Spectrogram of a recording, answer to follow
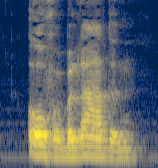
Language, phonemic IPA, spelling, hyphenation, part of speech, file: Dutch, /ˌoː.vər.bəˈlaː.də(n)/, overbeladen, over‧be‧la‧den, verb, Nl-overbeladen.ogg
- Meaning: 1. to overcharge 2. to burden, to encumber excessively 3. to pack, to pile excessively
